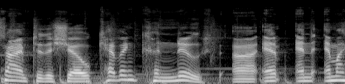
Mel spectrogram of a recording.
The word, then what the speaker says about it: Knuth: I am very happy to welcome for the first time to the show Kevin Knuth. And am I saying that correctly? Yes, that's correct. It's the Scandinavian pronunciation, so that's right.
